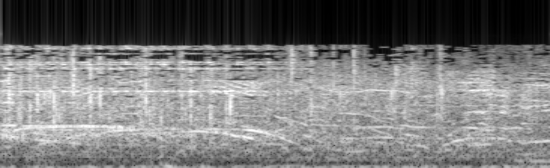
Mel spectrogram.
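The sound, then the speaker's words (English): A hometown baseball crowd at Smokies Stadium gives a Bronx cheer, jeering and booing after the batter Sims takes a fastball for a strike: a dense, steady wall of many voices with drawn-out, wavering calls rising above the roar for the whole stretch. “Sims takes a fastball outer half in for a strike and a Bronx cheer from the hometown crowd.”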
